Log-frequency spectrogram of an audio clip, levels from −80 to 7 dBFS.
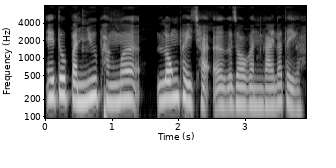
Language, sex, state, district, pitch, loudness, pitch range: Wancho, female, Arunachal Pradesh, Longding, 180 Hz, -17 LUFS, 160-200 Hz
